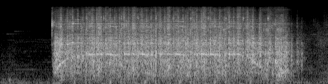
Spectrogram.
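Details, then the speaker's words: Cannondale engine that suddenly died on the trail, 40 psi compression: cranks over fine with fast even starter whir, no compression pulses or catching, intake cam not rotating; cause not yet found, engine to be pulled. "the thing cranks over fine but the intake cam does not rotate I don't hear no clinking no hesitation or anything of it trying to turn over"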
